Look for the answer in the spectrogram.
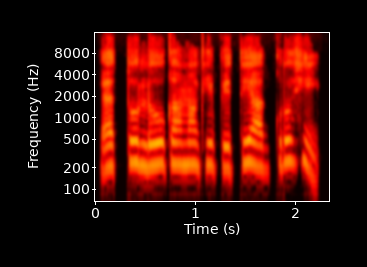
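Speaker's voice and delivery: ordinary delivery, nothing marked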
